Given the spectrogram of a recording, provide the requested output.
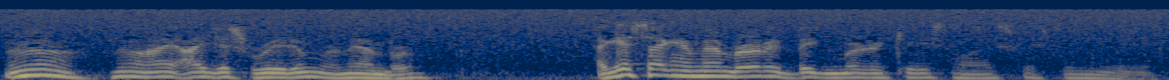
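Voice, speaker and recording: An actor playing a talkative, cocky murder suspect in a vintage radio crime drama, casual and rambling, with repeats and restarts. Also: male voice, medium pitch, animated, brisk, breathy edge. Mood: chatty, self-satisfied. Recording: muffled, noisy vintage radio recording.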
